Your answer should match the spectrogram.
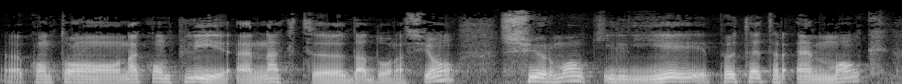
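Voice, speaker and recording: A man's voice: fairly low pitch, takes it slowly, dark tone. A man giving religious advice on a TV program, speaking hesitantly with many fillers and reciting Arabic formulas. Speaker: religious scholar answering questions. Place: TV studio.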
